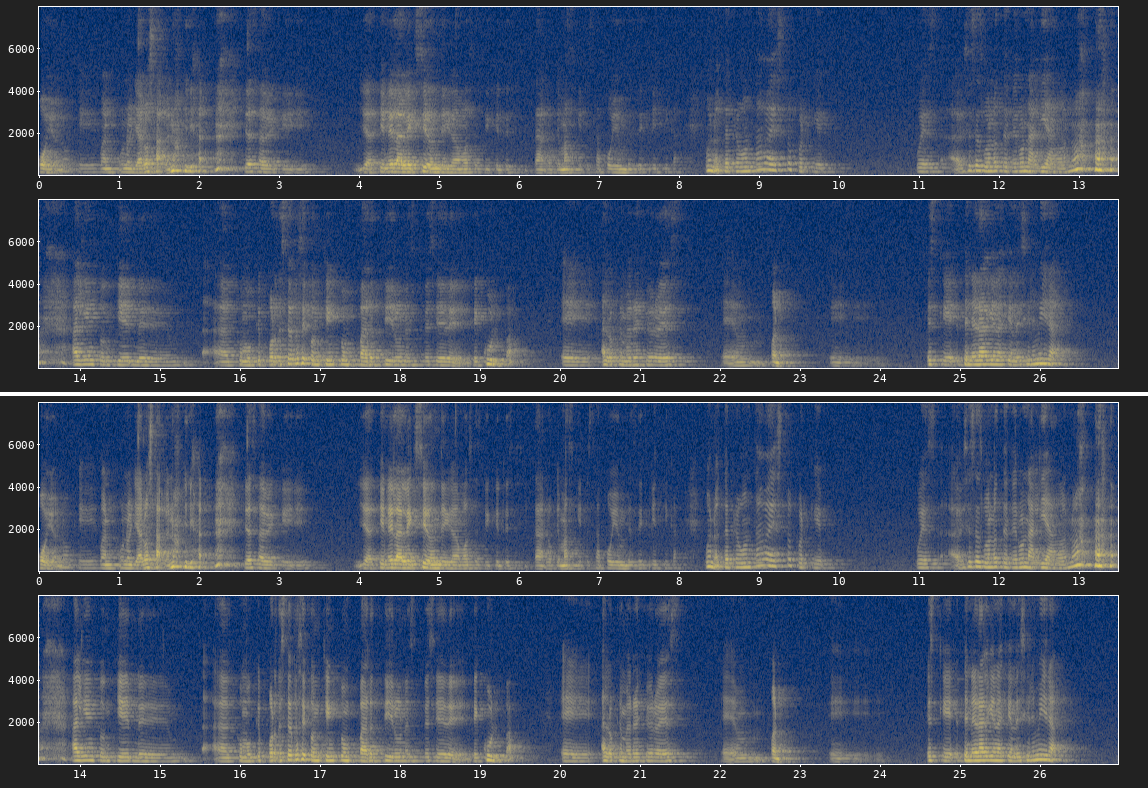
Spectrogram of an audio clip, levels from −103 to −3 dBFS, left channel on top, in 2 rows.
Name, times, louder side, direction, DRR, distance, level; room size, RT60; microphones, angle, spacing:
voice 1, 0.0-3.3 4.0-5.4 5.7-5.9 6.2-6.6 7.1-7.4 8.3-9.8 11.0-19.4 20.0-21.4 22.0-22.8 23.4-24.0 24.8-26.2, right 1 dB, 65° right, 6 dB, 1.3 m, -30 dB
11.5 x 10.5 x 4.4 m, 0.82 s
head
